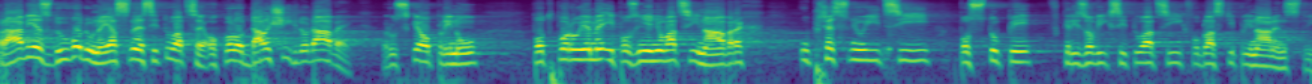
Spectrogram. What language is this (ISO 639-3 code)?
ces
